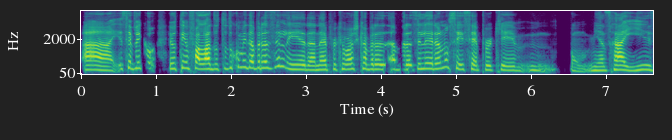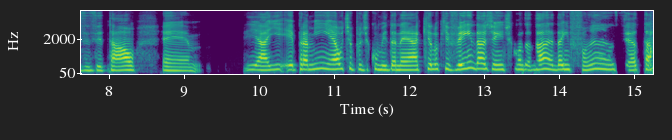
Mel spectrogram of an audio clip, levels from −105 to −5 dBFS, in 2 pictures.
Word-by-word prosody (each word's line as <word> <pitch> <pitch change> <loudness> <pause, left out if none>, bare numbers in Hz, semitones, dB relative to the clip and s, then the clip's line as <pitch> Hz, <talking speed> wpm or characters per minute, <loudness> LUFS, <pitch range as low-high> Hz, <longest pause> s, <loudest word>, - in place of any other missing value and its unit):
Ah, 200 -4 +4
e 220 - -10
você 305 - -2
vê 280 +1 +1
que 270 - -8
eu - - -5 0.2
eu 255 0 -2
tenho 285 -1 -3
falado 245 -1 +6
tudo 270 +6 -8
comida 325 -3 -1
brasileira, 265 - -1
né, 215 +1 +1
porque 235 +2 -9
eu 230 - -2
acho 240 +1 -2
que - - -6
a - - +2
a - - -7
bra 230 0 0
a 225 - -1
brasileira, 250 +4 0
eu - - -1
não 335 +2 -5
sei 235 -7 -3
se 235 - -3
é - - -1
porque, 200 -2 -4 0.7
bom, 150 -7 -12
minhas 180 0 -5
raízes 195 -3 +1
e 180 - -4
tal. 190 +1 +3 0.3
Eh, 170 -2 -4 0.7
e 210 0 -6
aí, 200 +3 +2
eh, 215 0 0
para 225 +1 +3
mim 250 +2 -3
é 230 0 +6
o 245 - +1
tipo 230 -3 -6
de 200 0 -8
comida, 210 -3 -1
né, 205 0 +2
é 200 - +5
aquilo 225 +4 0
que 245 +2 -4
vem 220 +8 +4
da 255 -1 +5
gente 225 -3 -2
quando 225 -3 -5
da 225 +3 +3
da 220 +1 0
infância 225 -2 -4
tal. 210 -2 +2
220 Hz, 220 wpm, -20 LUFS, 200-250 Hz, 0.7 s, falado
